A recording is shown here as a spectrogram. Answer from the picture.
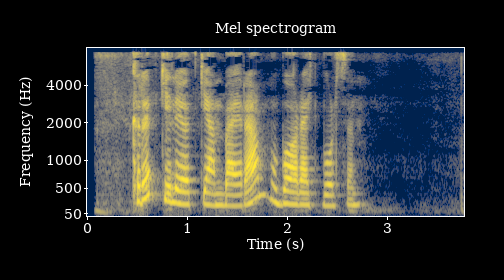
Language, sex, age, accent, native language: Uzbek, female, 18-24, Qashqadaryo, Uzbek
